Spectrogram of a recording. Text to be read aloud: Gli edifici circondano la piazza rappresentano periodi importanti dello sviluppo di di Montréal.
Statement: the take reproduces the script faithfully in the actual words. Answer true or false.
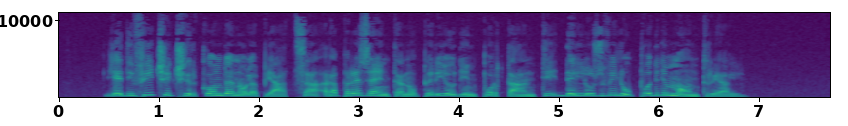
true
